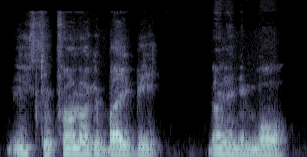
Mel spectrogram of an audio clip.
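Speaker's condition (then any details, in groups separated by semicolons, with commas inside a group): Cerebral palsy; talks slowly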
